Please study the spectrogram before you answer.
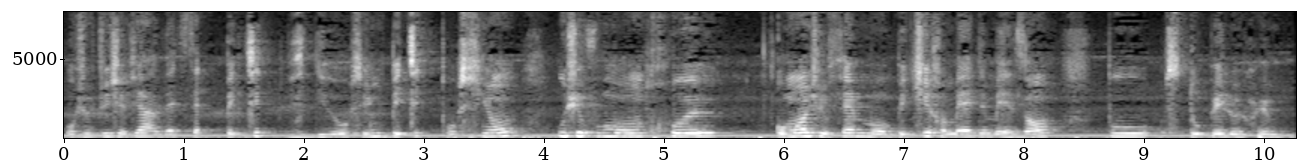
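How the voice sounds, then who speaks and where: A woman's voice: medium pitch, fairly even intonation, a little slow, roomy sound, music in the background. A woman with a stuffy voice from a cold, hosting a home remedy tutorial and calling her viewers darlings, often restarting her phrases. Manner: affectionate, calls viewers darlings, repeats and restarts. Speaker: YouTube channel host. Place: home, indoors.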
